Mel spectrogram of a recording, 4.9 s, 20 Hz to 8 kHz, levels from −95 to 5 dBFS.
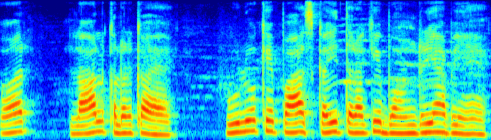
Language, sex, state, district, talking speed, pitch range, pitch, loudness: Hindi, male, Chhattisgarh, Raigarh, 170 wpm, 175-205 Hz, 190 Hz, -15 LUFS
